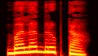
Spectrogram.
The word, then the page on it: ಬಲದೃಪ್ತ: Kannada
